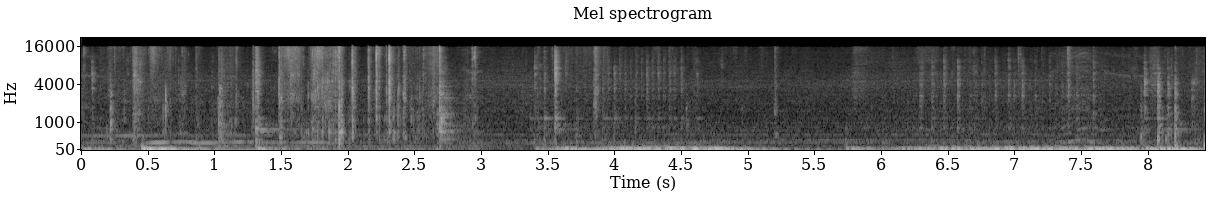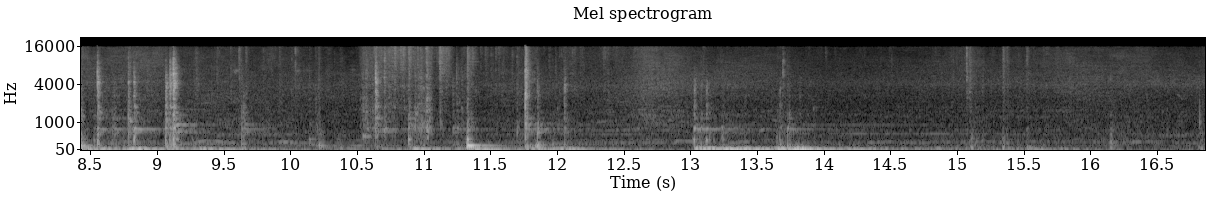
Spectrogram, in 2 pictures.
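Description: Irregular clicks, knocks and thuds of a flat-pack IKEA Besta cabinet being assembled: chipboard panels shifted and set down on a wooden table, screws and small fittings handled.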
